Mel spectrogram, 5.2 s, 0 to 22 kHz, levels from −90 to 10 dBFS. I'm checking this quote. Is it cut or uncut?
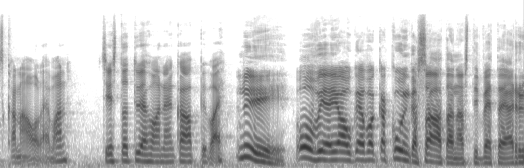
uncut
